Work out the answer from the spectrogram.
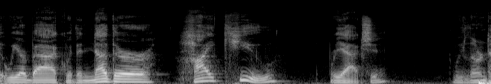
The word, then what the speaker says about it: Haikyuu!!: So, Jared, first of all, as you mentioned, the show is pronounced Haikyuu. Yeah. Simple. Haikyuu going forward.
